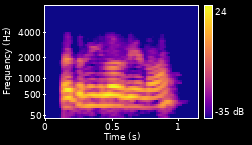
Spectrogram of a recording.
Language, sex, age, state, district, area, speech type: Tamil, female, 60+, Tamil Nadu, Kallakurichi, urban, conversation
